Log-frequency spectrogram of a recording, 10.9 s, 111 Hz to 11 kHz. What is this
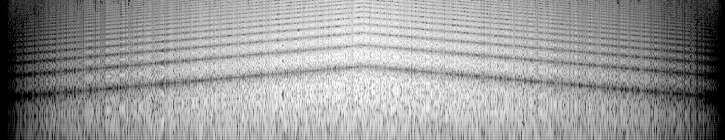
Pixel Sound Effect #6
Another sound effect. It kind of sounds like a storm. This sound is completely free, which means you can use this sound with out permission. If you use this on a project, please mention my name. Thanks!
effect, pixel, rain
